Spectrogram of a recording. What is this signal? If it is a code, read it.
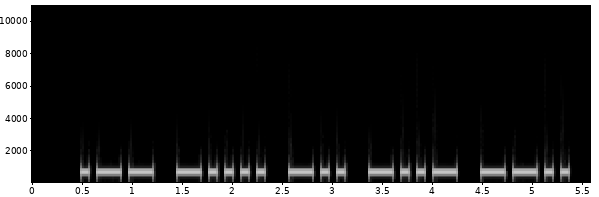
Morse code, heard as a keyed tone, about 15 wpm, 700 Hz. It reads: W6DXZ
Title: USA Call Signs - 5 Characters - Repeated 2x - 15wpm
